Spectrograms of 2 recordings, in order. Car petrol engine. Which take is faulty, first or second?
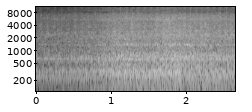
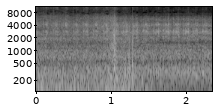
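first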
